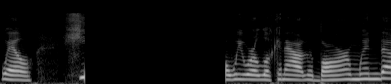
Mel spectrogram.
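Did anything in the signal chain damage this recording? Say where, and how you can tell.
Yes. An audio dropout to silence, likely from a lost input link or device, left the recorder writing silence from 0.85 to 2.26 s. The speech stops dead, 1.4 s of silence with no room tone follows, and then it resumes mid-flow.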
